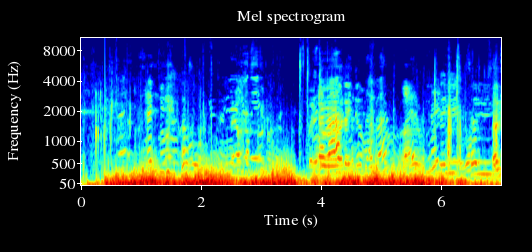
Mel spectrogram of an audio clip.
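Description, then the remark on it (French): Steady wind buffets the microphone with a heavy low rumble throughout, while faint voices of people chatting outdoors come and go underneath, on a town square where people wait for pizzas from a pizza truck and have an apéritif. “Alors, il y a du vent et du monde qui profite de l'attente des pizzas pour prendre l'apéro”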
